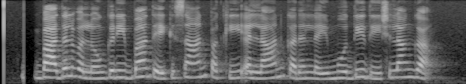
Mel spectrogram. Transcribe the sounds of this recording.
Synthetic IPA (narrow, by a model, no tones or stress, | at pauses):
baːd̪əlʋəlːõːɡəɾiːbãːd̪eːkɪsaːnpəkʰːiːʔɛːlaːnkəɾənləiːmoːd̪iːd̪iːʃɪlãːŋɡaː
